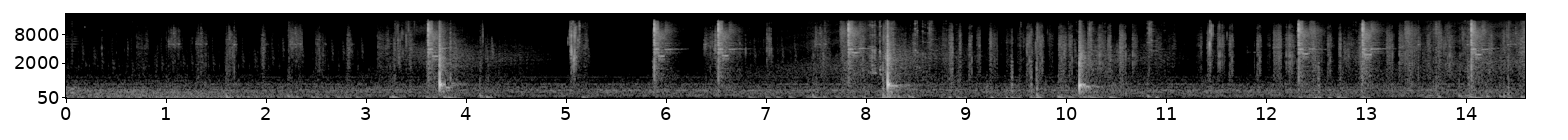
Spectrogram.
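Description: Light footsteps tap on a hard floor.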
